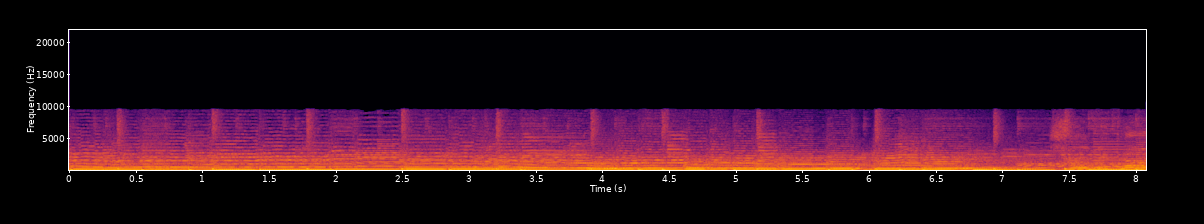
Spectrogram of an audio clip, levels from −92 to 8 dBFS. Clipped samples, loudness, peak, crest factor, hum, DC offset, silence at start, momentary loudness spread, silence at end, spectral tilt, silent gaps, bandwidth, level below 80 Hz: under 0.1%; -17 LUFS; -2 dBFS; 14 dB; none; 3%; 0 s; 3 LU; 0 s; -7 dB/octave; none; 10 kHz; -28 dBFS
